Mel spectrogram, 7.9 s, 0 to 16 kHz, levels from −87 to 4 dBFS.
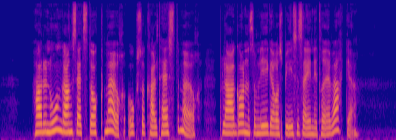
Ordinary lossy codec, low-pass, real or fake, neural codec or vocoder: AAC, 64 kbps; 14.4 kHz; fake; vocoder, 44.1 kHz, 128 mel bands every 256 samples, BigVGAN v2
